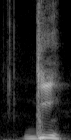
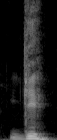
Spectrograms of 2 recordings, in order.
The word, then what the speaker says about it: Guy: Bon, la réponse quand même, le nom du personnage de Marina Foïs, Guy. Gay. Gay. Gay. Ok. C'était ça la blague, vous vous souvenez pas? Guy. Ils arrivent pas à prononcer le mot Guy.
